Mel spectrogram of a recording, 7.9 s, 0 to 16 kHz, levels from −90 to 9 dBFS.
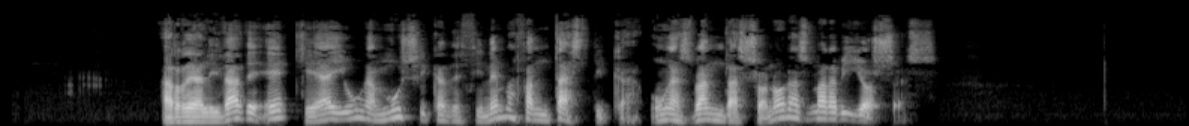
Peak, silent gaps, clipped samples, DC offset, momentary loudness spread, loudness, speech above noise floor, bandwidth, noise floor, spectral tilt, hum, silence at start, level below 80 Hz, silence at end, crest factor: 0 dBFS; none; under 0.1%; under 0.1%; 14 LU; -21 LUFS; 60 dB; 10.5 kHz; -81 dBFS; -5 dB/octave; none; 1.1 s; -58 dBFS; 1.7 s; 22 dB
